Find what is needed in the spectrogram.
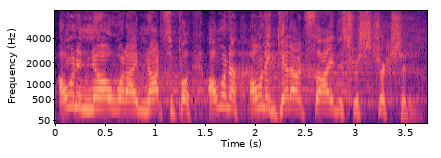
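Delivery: high, loud demanding outburst; a child stamping to be God; petulant rebel. Acted. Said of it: "We go".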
